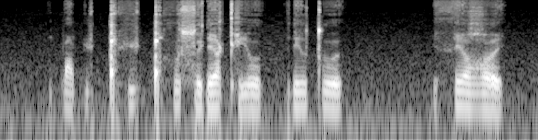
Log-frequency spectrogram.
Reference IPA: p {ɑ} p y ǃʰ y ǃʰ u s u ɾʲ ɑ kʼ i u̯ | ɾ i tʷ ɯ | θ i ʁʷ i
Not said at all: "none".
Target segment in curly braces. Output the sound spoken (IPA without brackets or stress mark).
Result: ɑ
